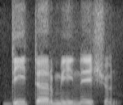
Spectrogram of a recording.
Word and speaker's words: determination: For pronunciation, it's determination. 5 syllables with the main stress on the 4th syllable, ne. Determination. Make sure you get that clear I sound in me and ne at the end.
